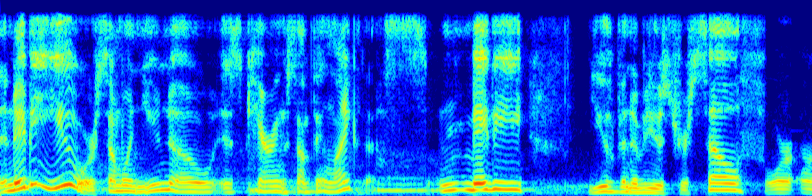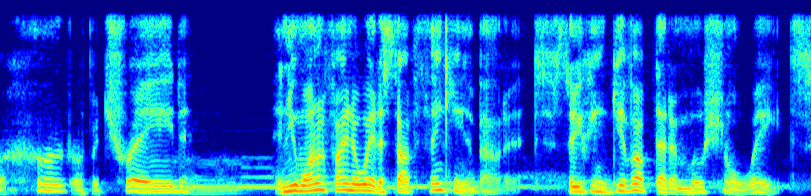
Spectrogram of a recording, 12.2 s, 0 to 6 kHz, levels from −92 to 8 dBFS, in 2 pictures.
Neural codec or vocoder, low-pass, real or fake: codec, 16 kHz, 8 kbps, FunCodec, trained on LibriTTS, 25 frames a second; 5.4 kHz; fake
